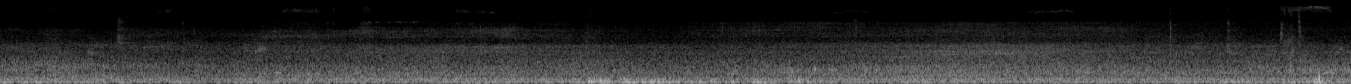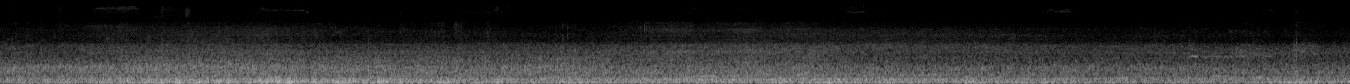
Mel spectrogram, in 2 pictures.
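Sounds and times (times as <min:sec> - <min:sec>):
road traffic rumble: 0:00.0 - 0:27.0.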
